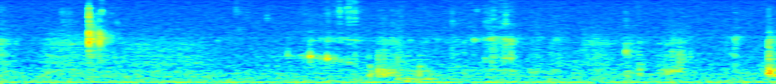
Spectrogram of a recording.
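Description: Chick-fil-A fries are bitten and chewed close to the mic, soft crunches and moist chewing in a quiet room with a few sharper bites scattered through.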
